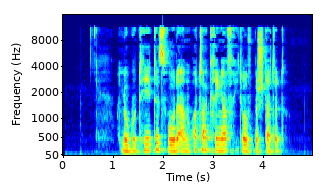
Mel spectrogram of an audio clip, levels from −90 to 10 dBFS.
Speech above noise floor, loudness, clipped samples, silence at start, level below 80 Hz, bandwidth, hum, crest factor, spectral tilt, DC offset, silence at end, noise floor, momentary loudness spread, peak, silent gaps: 44 dB; -17 LUFS; under 0.1%; 1.15 s; -54 dBFS; 12 kHz; none; 20 dB; -3.5 dB/octave; under 0.1%; 0.6 s; -61 dBFS; 18 LU; 0 dBFS; none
